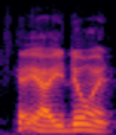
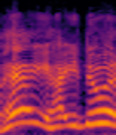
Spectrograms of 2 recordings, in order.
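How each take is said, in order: First: The greeting is quiet, flat and low in energy. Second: The greeting is loud and high in energy. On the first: It matches the other person's serious manner. The speaker calls it right. "you have to go in and mirror" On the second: It clashes with the other person's serious manner. The speaker calls it wrong. "I can't go, ... whoa, whoa, whoa. ... it's a disconnect"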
